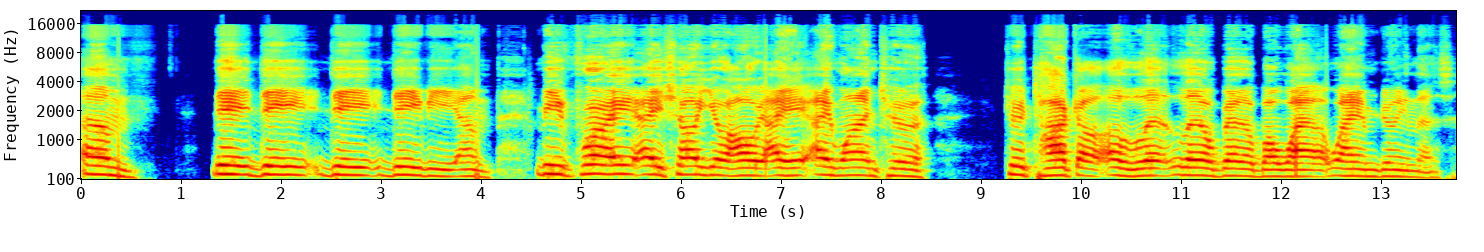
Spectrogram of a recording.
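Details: Real stuttering (speech impediment) in a male speaker coached for years, heard during a three-hour live talk-a-thon he set as a challenge for his own voice.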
